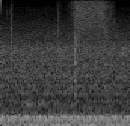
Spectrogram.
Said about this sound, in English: we start a car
